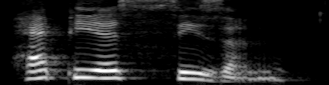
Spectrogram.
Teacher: Porque eu já tinha um S antes e eu tenho um S logo depois. Então, eu simplesmente omito esse T e junto os S's.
